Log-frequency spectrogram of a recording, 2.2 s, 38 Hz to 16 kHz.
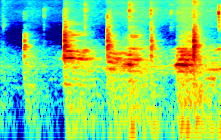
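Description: Number 3 piston in a Nissan ZD30 engine is rocked by hand inside its scored, worn steel cylinder liner, giving a series of short, dry knocks with bright clicky edges as it shifts loosely back and forth. The piston moves a lot, and the piston ring and liner are judged faulty and both need replacing.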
